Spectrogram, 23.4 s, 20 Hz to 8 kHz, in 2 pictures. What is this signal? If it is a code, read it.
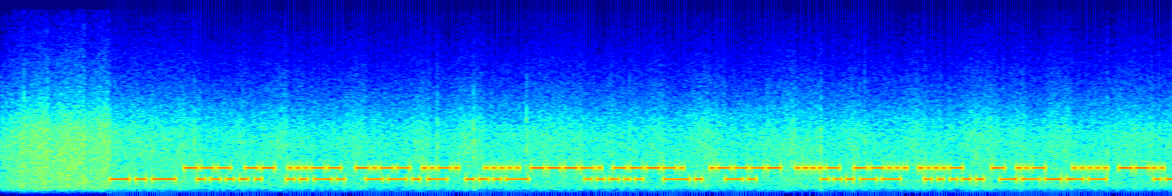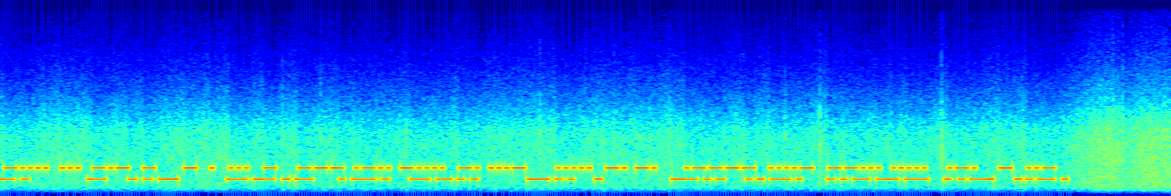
Morse code, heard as two keyed tones, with radio static and static crashes. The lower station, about 18 wpm, 720 Hz: K5FQV 5NN 350 R TU QRZ DE DF2UF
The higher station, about 31 wpm, 1180 Hz: OM3YF 599 1474 TU 5Z6SKT TEST OL6NV 5NN 1475 R TU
